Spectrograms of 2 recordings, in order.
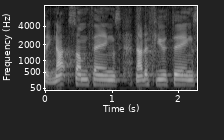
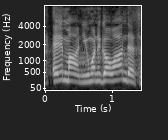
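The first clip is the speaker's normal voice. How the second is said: higher-pitched attempt at a Jamaican accent; 8 semitones higher, 4 dB louder than usual. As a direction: imitate a Jamaican man calling out an offer. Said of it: "that was my best Jamaican accent".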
